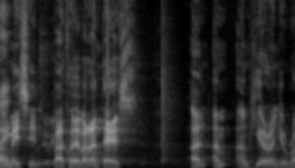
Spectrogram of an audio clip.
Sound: speaking in a foreign language

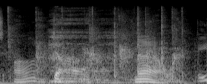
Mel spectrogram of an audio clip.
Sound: sighing and clapping

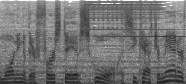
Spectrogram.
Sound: bell rings

